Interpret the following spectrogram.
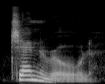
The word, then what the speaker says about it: general: Deuxème mot, chen roll. Chenroll. Vous le prononcerez un peu mieux avec seulement deux syllabes comme je le propose ici.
